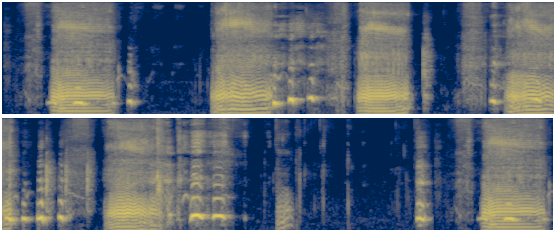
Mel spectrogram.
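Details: French Bulldog puppy snoring indoors: loud, rasping, harmonic-rich snores in regular bursts roughly every one and a half seconds, each with a wheezy, nasal rumble and short whistling catches between breaths.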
